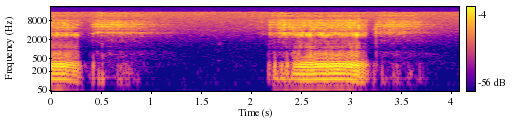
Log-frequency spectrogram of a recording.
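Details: Snoring American Bulldog, a loud raspy inhaled snore about a second long followed by shorter fluttering breaths and a quiet pause, indoors.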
